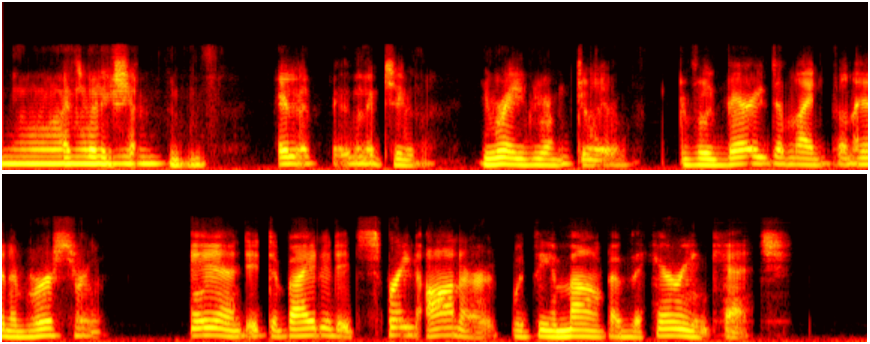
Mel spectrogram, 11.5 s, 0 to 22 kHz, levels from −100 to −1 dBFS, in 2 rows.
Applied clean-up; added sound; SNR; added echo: neural diffusion model UNIVERSE++.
